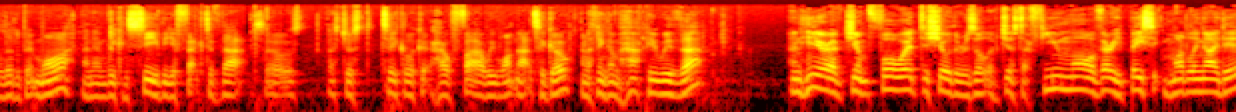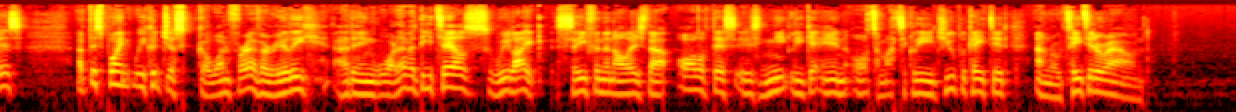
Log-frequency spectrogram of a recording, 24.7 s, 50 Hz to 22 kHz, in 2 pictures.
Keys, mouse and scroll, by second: 1.0 scroll down 4, 1.3 shift+middle click, 2.6 g, 5.9 shift+middle click, 6.1 middle click, 6.3 Tab, 6.5 z, 6.8 shift+middle click, 7.9 alt+click, 7.9 2, 8.1 middle click, 8.2 scroll up 2, 8.5 shift+middle click, 8.8 ctrl+b, 9.9 middle click, 10.3 scroll down 3, 10.3 middle click, 11.1 shift+middle click, 12.0 middle click, 12.4 scroll up 2, 12.7 Tab, 12.8-13.2 scroll down 5, 12.8 middle click, 13.2 shift+middle click, 15.6 alt+click, 15.6 shift+middle click, 15.8 middle click, 16.8 x, 17.4 alt+click, 17.6 scroll down 1, 17.7 middle click, 18.0 g, 19.3 scroll down 5, 19.3 middle click, 19.6 middle click, 19.9-20.3 scroll up 3, 20.3 Tab, 20.5 scroll down 4, 20.6 shift+middle click, 20.7 middle click, 21.7 middle click, 22.4 middle click, 22.8 scroll up 2, 23.1 scroll down 1, 23.2 scroll down 2, 23.3 middle click, 23.7 shift+middle click, 24.2 scroll up 1, 24.6 middle click.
